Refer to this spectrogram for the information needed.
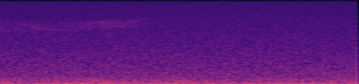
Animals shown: Black-throated Blue Warbler (Setophaga caerulescens)

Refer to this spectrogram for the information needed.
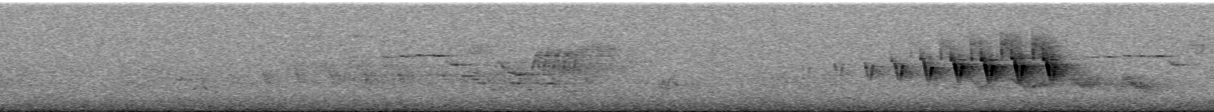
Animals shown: Ovenbird (Seiurus aurocapilla), Scarlet Tanager (Piranga olivacea), Black-throated Blue Warbler (Setophaga caerulescens), Black-throated Green Warbler (Setophaga virens)

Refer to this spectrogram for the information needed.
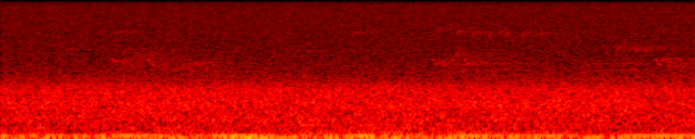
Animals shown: Red-eyed Vireo (Vireo olivaceus), Black-capped Chickadee (Poecile atricapillus)

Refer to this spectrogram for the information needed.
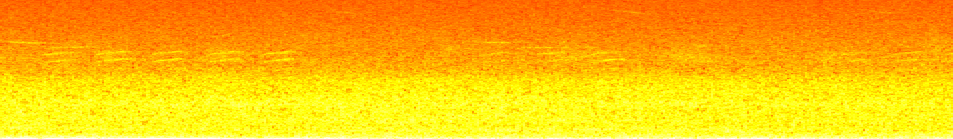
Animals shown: Cedar Waxwing (Bombycilla cedrorum), Red-breasted Nuthatch (Sitta canadensis)

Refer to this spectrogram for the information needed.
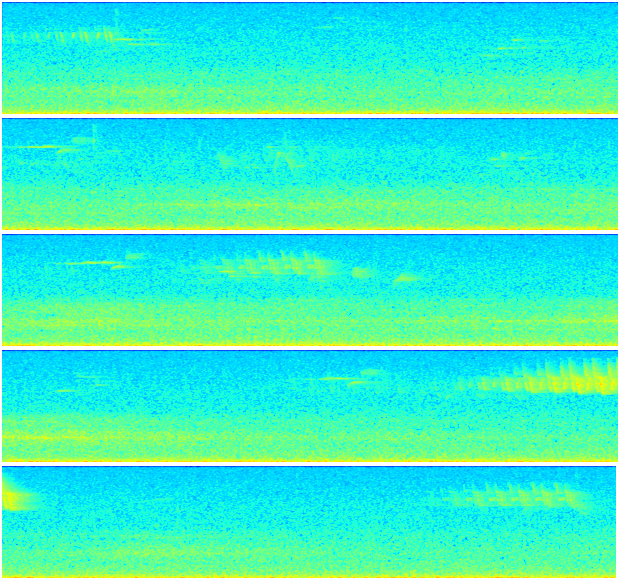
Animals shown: Hermit Thrush (Catharus guttatus), Wood Thrush (Hylocichla mustelina), Ovenbird (Seiurus aurocapilla), Scarlet Tanager (Piranga olivacea), Black-throated Green Warbler (Setophaga virens)

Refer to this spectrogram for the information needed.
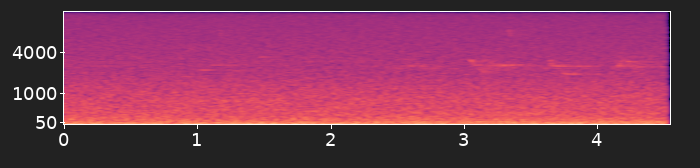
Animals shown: Wood Thrush (Hylocichla mustelina), American Robin (Turdus migratorius)

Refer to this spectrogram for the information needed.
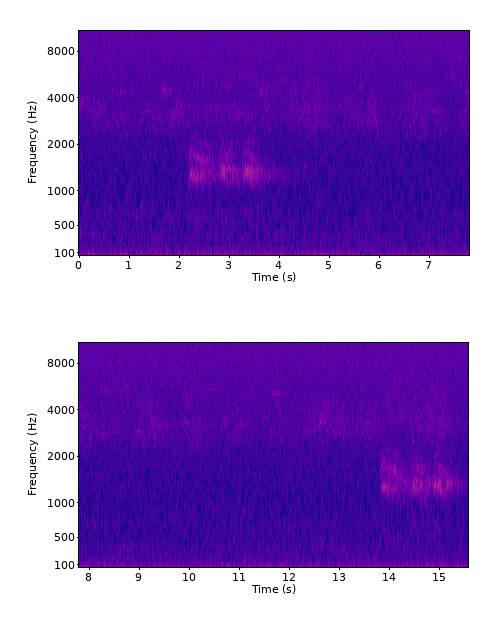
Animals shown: Red-eyed Vireo (Vireo olivaceus), American Crow (Corvus brachyrhynchos)

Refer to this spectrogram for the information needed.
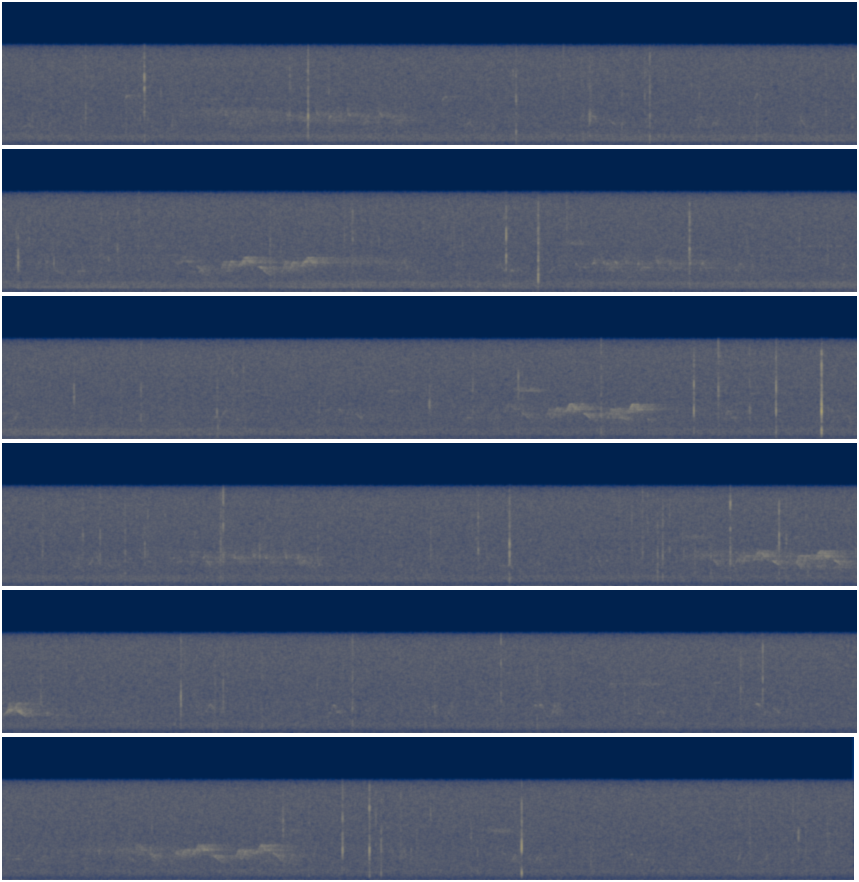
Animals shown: Ovenbird (Seiurus aurocapilla), Common Yellowthroat (Geothlypis trichas)

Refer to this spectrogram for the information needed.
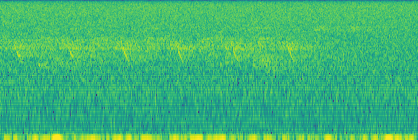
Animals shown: Ovenbird (Seiurus aurocapilla), Red-eyed Vireo (Vireo olivaceus)

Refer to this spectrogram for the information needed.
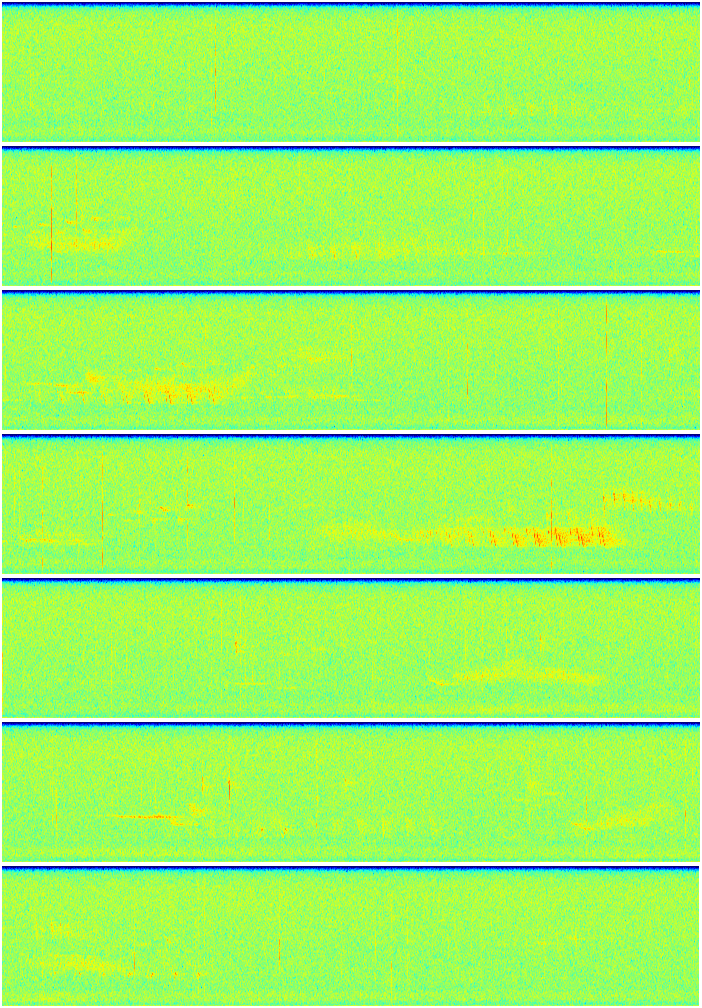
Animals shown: Black-throated Green Warbler (Setophaga virens), Black-throated Blue Warbler (Setophaga caerulescens), Ovenbird (Seiurus aurocapilla), Eastern Chipmunk (Tamias striatus), Black-capped Chickadee (Poecile atricapillus), Blackburnian Warbler (Setophaga fusca), Pine Warbler (Setophaga pinus)

